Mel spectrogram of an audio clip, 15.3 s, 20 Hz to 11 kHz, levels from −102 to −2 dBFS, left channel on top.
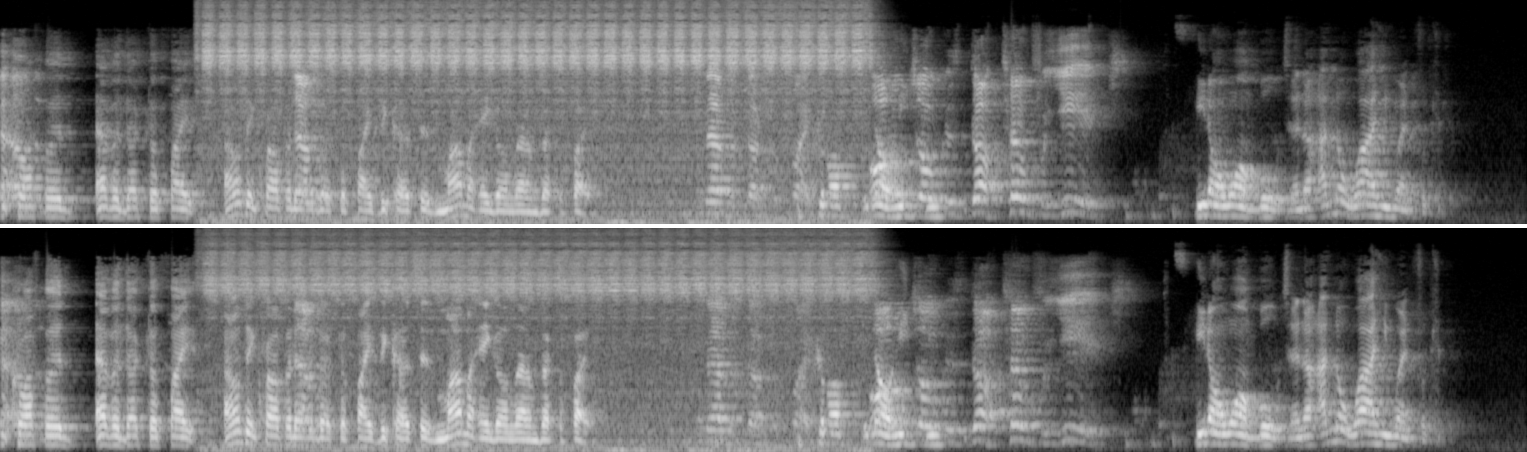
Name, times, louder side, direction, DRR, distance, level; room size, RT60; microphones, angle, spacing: voice 1, 0.0-2.0 2.2-3.3 3.6-5.9, right 4 dB, 70° right, 0.7 m, -19 dB
sound 1, 1.9-8.7, left 6 dB, 75° left, 2.5 m, -22 dB
voice 2, 2.9-3.3 6.9-8.1 8.7-11.2, left 3 dB, 60° left, 3.1 m, -24 dB
voice 3, 8.2-9.4 11.9-14.4, right 2 dB, 45° right, 1.4 m, -20 dB
24.5 x 8.6 x 3.0 m
head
